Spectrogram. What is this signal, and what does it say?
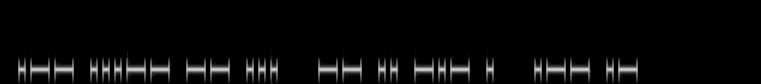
Morse code, heard as a keyed tone, about 20 wpm, 700 Hz. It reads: W3MS MIKE WA
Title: K1USN SST QSO Practice - 20wpm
